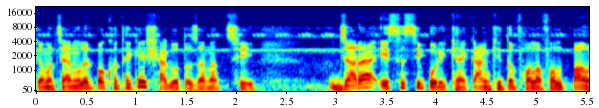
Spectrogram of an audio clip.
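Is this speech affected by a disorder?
No.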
